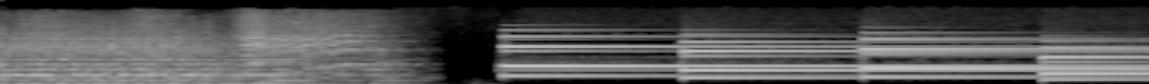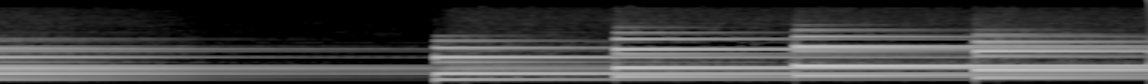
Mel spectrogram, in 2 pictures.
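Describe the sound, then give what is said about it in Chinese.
A melodic bell chime rings out in two phrases of four clear, sustained tones each, ringing and decaying between strikes, following a brief burst of noisy sound at the start. “那钟声过后，开始今天的科技早自习喽。”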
